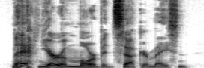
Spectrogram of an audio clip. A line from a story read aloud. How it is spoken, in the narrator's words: Walther chuckled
